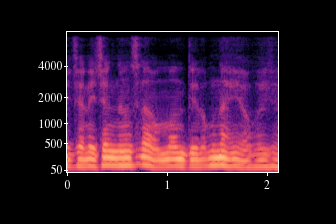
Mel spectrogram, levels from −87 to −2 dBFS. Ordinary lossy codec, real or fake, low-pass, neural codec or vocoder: none; fake; 7.2 kHz; codec, 16 kHz in and 24 kHz out, 0.4 kbps, LongCat-Audio-Codec, two codebook decoder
